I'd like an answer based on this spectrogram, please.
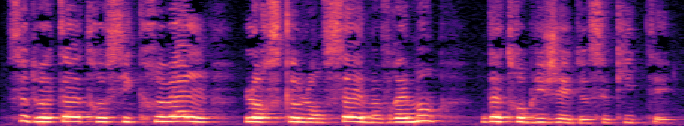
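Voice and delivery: put-on high, sorrowful young woman's voice; wistful, near tears. A narrator's reading. Young woman all but confessing her love, tearfully wistful. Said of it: "en refoulant ses larmes".

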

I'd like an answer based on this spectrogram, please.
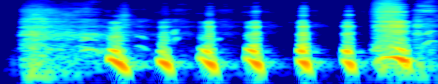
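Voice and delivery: real staccato belly laugh; long rolling chuckle; hearty laugh. Real, not acted. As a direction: burst out laughing at the punchline. Punchline of the doctors anecdote.

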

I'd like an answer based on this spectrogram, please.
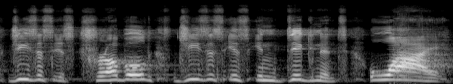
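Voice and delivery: high, loud, hammering sermon cadence; impassioned preaching. Real, not acted. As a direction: build insistent repeated statements into forceful questions. Preaches at full force.

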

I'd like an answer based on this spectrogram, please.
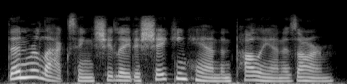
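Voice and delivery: plain reading voice

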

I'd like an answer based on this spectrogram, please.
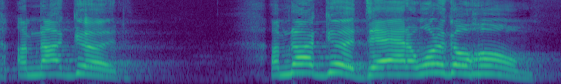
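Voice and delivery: high, loud mock wail of a boy; imitated bawling child. Son to dad after losing the game, imitated tearful outburst. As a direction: cry out as an upset little son, without real sobs. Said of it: "He starts bawling, like, huge tears".

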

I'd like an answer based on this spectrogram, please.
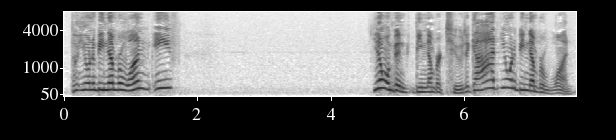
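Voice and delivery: high, loud, wheedling tempter; tempting serpent. Retold or imitated. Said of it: "Guess what the serpent was saying?".

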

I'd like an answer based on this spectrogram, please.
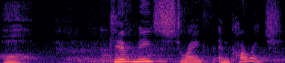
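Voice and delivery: slow, put-upon plea with a heavy sigh; praying for patience. Retold or imitated. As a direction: beg heaven for patience, slowly. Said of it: "And I just like".

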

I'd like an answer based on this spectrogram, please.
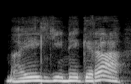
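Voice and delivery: usual speaking voice

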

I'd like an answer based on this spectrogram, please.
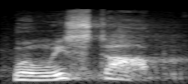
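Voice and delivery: soft-spoken communion meditation; hushed meditative preaching. Acted. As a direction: draw them quietly into the scene. Hushed communion meditation over music.

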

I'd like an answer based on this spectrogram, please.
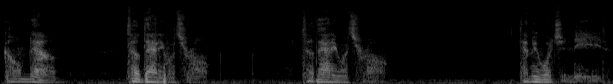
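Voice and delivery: low, hushed comforting voice; softly calm a sobbing child; soothing father. Retold or imitated. Father holding crying kids close, soothing softly. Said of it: "I hold 'em close".

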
